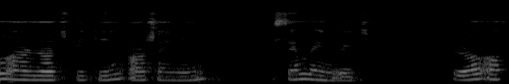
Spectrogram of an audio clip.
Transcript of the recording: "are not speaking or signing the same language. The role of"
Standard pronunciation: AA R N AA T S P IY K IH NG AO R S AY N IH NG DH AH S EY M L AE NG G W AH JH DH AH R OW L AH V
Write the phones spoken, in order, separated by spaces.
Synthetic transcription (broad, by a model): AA R N AA T S P IY K IH NG AO R S AY N IH NG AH S EY M L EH NG G W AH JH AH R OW L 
